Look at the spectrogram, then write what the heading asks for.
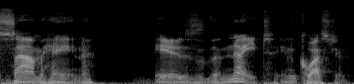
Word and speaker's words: Samhain: And I think I'm going to pronounce this wrong because I recently learned how to pronounce it correctly, but it's Samhain is the night in question.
